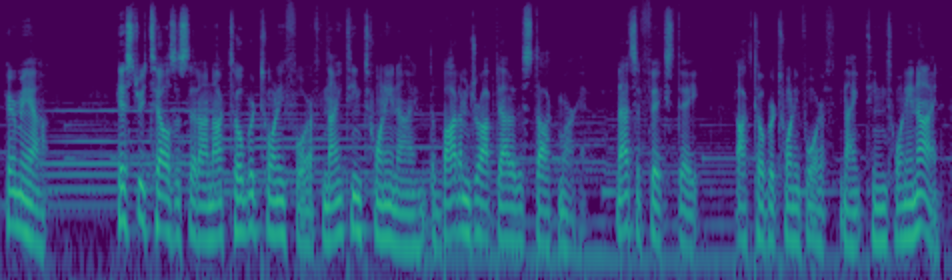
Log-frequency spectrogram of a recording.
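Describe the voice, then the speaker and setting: An actor playing a logical, skeptical gentleman who argues in an exacting way, in a radio play. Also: on the low side, fairly quick, lightly acted. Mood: skeptical, reasoning. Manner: reasoning, exacting. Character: skeptical, logical male gentleman arguing precisely. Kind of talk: radio drama acting. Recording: music under the dialogue. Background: music.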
